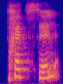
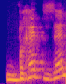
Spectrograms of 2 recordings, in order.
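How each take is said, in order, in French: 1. Le mot commence par un son P. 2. Le mot commence par un son B. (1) "certains disent pretzel avec un P" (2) "avec un B"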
